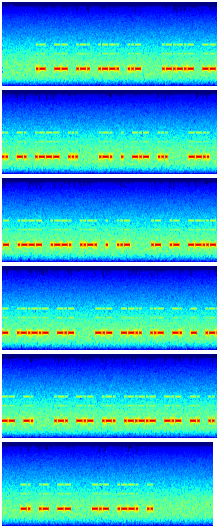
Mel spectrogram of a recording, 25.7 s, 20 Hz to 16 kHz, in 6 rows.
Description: Morse code, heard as a keyed tone, machine-sent, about 33 wpm, spaced as for 26 wpm, 780 Hz. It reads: AMRPU .ZNJS REKS ZTJPFEU AA,.K KZUNTJN RKR.KNI NAM KPI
